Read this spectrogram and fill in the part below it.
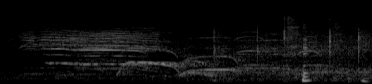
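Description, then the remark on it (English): A group of audience members from Phoenix yelling and whooping together, overlapping rising and falling high-pitched cries that swell loudly for a few seconds, ending with a brief sharp shout. “Why are you yelling like that?”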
